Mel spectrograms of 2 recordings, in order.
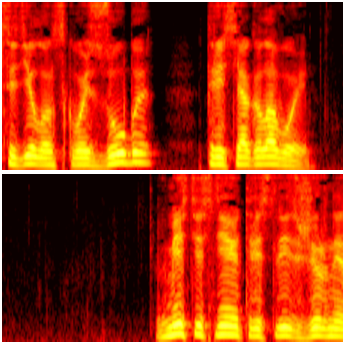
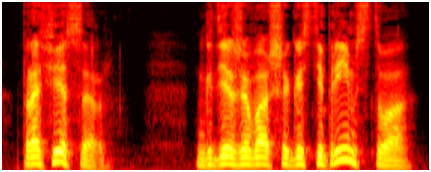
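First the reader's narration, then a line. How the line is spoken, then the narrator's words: Plain. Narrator (Russian): спросил я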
